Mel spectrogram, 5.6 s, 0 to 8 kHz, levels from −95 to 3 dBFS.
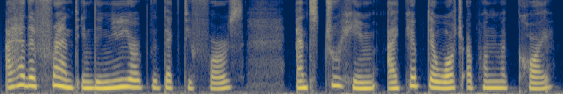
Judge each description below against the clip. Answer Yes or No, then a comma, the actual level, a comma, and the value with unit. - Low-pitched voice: No, high, 220 Hz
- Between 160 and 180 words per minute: No, average, 200 wpm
